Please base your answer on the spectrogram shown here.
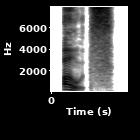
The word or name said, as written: oats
